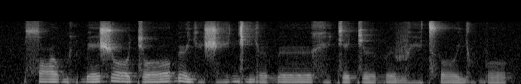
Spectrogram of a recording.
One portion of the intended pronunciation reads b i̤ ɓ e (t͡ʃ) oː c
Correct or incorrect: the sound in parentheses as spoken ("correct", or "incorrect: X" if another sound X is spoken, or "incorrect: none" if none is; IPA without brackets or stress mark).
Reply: incorrect: ʃ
